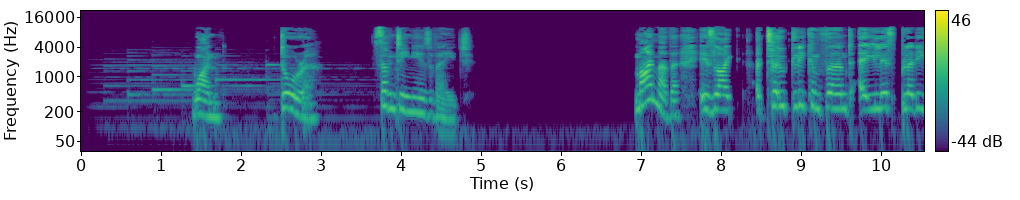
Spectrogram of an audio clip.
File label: AUDIOBOOK; A TINY BIT MARVELLOUS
